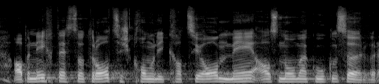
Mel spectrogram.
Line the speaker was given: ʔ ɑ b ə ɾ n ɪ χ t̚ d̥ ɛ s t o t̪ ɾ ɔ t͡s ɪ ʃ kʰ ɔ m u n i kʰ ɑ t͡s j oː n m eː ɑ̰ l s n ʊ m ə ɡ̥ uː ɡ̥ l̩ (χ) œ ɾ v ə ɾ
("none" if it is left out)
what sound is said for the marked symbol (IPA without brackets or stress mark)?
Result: s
